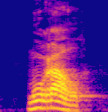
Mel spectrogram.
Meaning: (noun) 1. moral, morals 2. morale, motivation; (adjective) obsolete form of moreel
- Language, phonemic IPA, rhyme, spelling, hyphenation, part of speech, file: Dutch, /moːˈraːl/, -aːl, moraal, mo‧raal, noun / adjective, Nl-moraal.ogg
